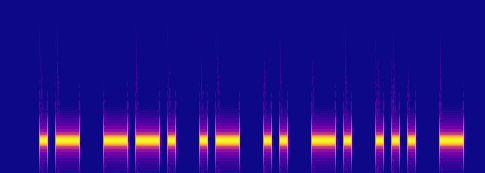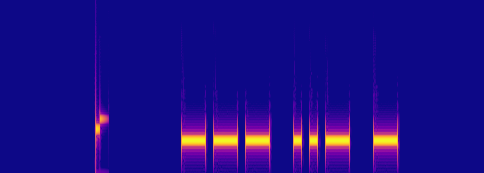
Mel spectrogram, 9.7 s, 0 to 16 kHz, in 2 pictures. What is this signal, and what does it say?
Morse code, heard as a keyed tone, about 15 wpm, 700 Hz. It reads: AGAINST OUT
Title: Sets of 2 Words - New Word Drill - 15wpm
